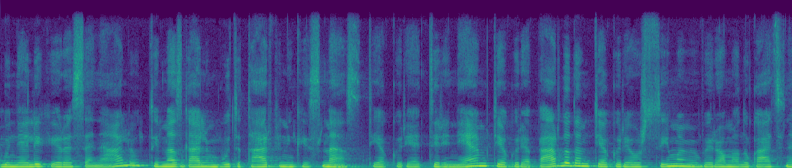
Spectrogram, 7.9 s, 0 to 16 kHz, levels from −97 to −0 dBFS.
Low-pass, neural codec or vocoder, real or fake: 14.4 kHz; none; real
